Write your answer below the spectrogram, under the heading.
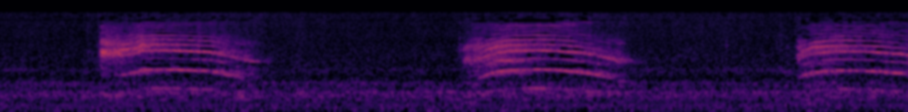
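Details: Three drawn-out kitten meows, each high and gently falling, spaced about two seconds apart against a quiet room.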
